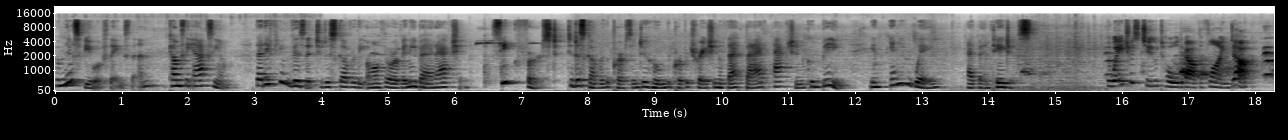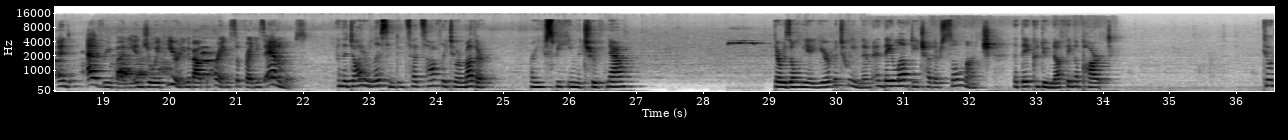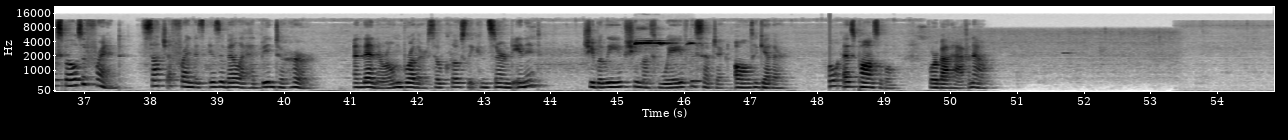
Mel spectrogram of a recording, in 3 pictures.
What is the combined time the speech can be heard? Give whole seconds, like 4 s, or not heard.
45 s.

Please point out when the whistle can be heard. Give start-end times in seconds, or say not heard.
6.3-7.2, 28.4-28.9, 45.2-46.1.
